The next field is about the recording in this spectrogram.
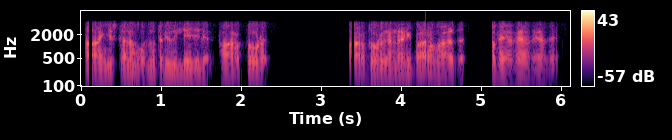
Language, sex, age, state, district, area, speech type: Malayalam, male, 60+, Kerala, Idukki, rural, conversation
